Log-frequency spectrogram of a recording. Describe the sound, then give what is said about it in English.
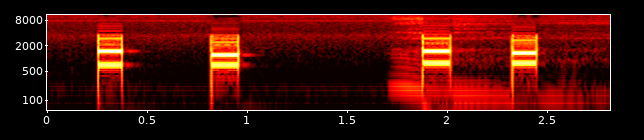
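A phone number being dialed as the Kiss 95.7 radio show calls a listener: four short, steady touch-tone beeps at an unhurried pace, the last two sounding over a low, gradually falling hum. No one speaks. “I'm going to call her up.”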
